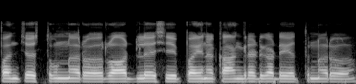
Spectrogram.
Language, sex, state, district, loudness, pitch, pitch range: Telugu, male, Andhra Pradesh, Srikakulam, -15 LUFS, 135 Hz, 135-140 Hz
